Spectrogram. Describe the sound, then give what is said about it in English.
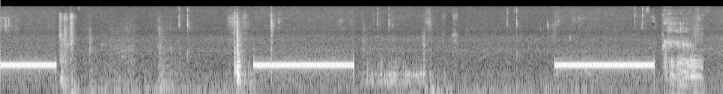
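Ringback tone of a phone call that nobody picks up, before it reaches a full voicemail box: steady mid-pitched buzzing rings about two seconds long, repeating three times with roughly four-second pauses filled by faint background noises. “That one didn't pick up.”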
